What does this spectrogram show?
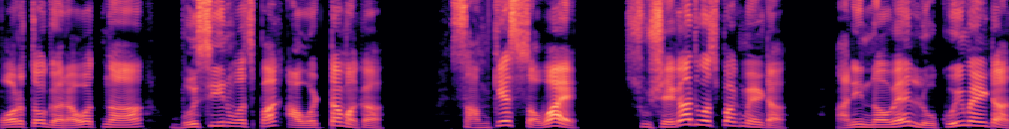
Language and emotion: Goan Konkani, happy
